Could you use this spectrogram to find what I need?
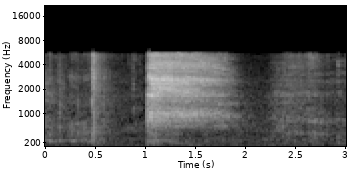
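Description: A plastic bottle cap twists open with a hiss.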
